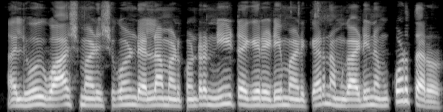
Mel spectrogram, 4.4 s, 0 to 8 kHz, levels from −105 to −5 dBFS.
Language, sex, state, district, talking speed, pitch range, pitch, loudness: Kannada, female, Karnataka, Dharwad, 200 wpm, 175-200 Hz, 185 Hz, -17 LUFS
